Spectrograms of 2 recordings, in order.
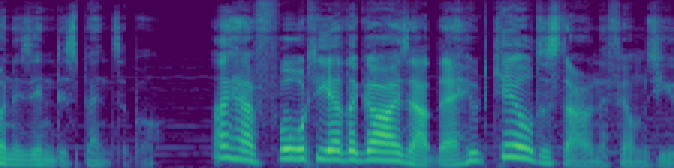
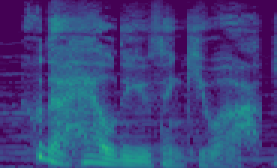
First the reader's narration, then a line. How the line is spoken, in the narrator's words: Jack hissed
